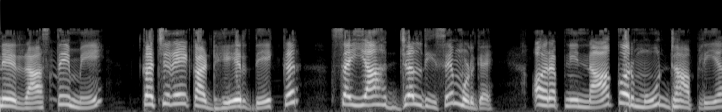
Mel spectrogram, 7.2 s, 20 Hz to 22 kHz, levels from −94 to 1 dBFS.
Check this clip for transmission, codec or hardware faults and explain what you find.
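No transmission, codec or hardware faults.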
